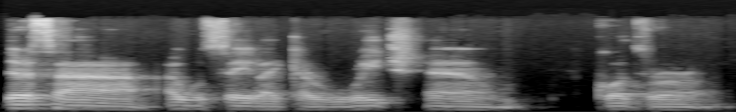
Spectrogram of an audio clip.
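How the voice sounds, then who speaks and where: This interview guest, a band member in his forties, has a very deep voice and takes his time. Originally from Colombia, he carries an Argentine Spanish accent and speaks English as a second language, rambling easily with plenty of fillers and restarts.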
